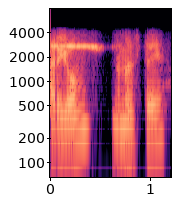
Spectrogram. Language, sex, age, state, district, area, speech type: Sanskrit, male, 18-30, Karnataka, Mandya, rural, conversation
